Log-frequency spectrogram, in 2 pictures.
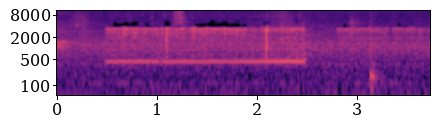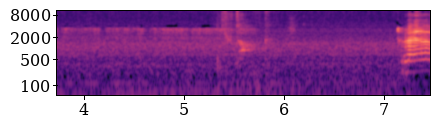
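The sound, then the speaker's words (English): A phone call to an old phone number over speakerphone: steady electronic dialing and ringing tones hum for several seconds, with faint clicks, before a voice suddenly picks up at the very end. “we're calling B. Arthur's old number”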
